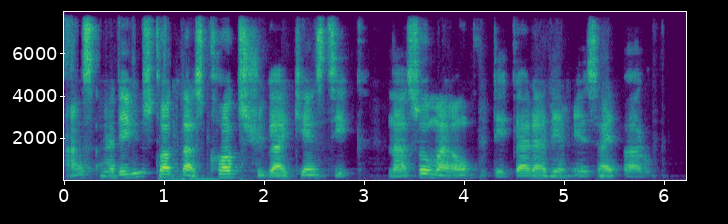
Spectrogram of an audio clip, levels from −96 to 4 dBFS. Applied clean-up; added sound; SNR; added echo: neural mask model DeepFilterNet 3.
